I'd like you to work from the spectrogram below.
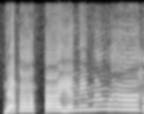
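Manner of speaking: high soothing fake "it's ok"; mock self-consolation. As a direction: pretend you're fine, sugary. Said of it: "Aku nggak bisa bilang kayak".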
